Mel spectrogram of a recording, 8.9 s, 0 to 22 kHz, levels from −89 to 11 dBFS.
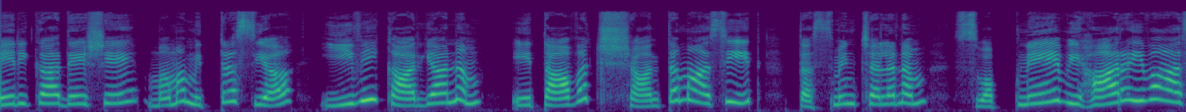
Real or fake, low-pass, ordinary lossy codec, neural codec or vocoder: real; 14.4 kHz; MP3, 96 kbps; none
